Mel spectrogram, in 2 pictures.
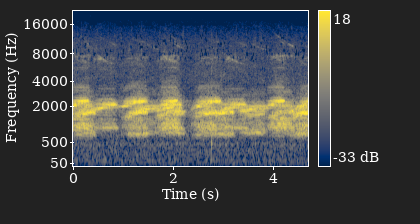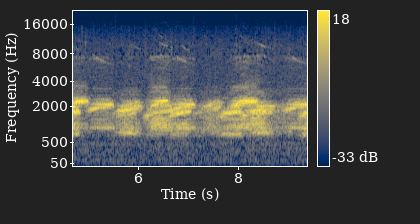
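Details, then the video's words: Massed frogs give a continuous, rattling, nasal croaking. The overlapping calls rise and fall in loose pulses with hardly any silence. "Frog Sound"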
